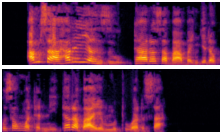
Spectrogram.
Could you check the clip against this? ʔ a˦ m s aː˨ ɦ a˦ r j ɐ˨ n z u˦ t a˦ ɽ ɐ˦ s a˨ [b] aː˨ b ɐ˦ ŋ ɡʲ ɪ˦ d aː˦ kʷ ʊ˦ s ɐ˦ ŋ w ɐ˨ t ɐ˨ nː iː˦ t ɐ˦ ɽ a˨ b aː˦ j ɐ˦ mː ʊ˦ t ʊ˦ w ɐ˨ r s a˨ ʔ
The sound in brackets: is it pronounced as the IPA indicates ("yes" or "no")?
yes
